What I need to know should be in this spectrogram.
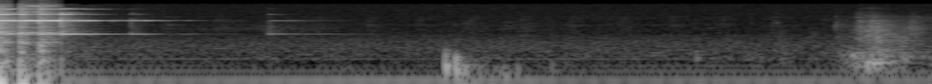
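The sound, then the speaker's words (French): A doorbell rings once, a bright metallic chime that decays quickly, followed by quieter scattered thumps and a soft rustle in an otherwise quiet stretch. “Matin, on sonne chez Charles.”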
